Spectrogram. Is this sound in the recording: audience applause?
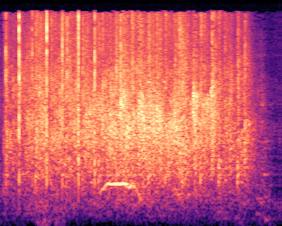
yes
